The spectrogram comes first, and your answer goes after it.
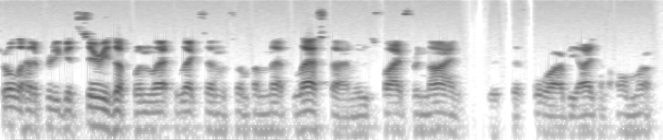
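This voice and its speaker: Low husky man giving baseball stats. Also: level tone, brisk, a bit bright. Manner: hesitant, fills in player stats. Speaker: color commentator. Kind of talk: baseball color commentary. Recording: thin phone-like stream audio.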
